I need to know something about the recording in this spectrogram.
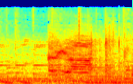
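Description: Background music with a steady beat; about three-quarters of a second in, a man bursts into loud, wavering laughter over it.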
